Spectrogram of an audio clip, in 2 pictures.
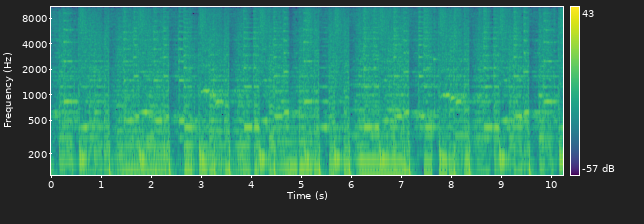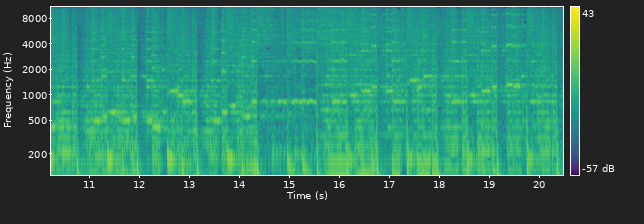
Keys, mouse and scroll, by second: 0.7 ctrl+r, 2.3 z, 3.0 KP_7, 4.0 shift+middle click, 4.2 scroll down 1, 4.3-5.2 scroll up 6, 5.2-6.7 shift+middle drag, 6.9 scroll down 1, 7.2 middle click, 7.9 KP_7, 8.9 b, 10.9 scroll down 1, 11.2 b, 12.5-13.6 middle drag, 13.6-14.4 scroll down 1, 14.4 x, 15.3 Tab, 15.9 z, 16.3 scroll down 1, 16.4 middle click, 17.0 scroll up 3, 17.1 middle click, 17.6 scroll down 2, 17.7 middle click, 18.3-19.9 drag, 20.2 click.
